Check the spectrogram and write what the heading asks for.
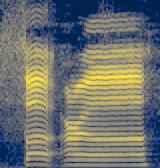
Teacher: عین کے ساتھ الف ہے، اس کو تھوڑا کھینچ کے پڑھیں گے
